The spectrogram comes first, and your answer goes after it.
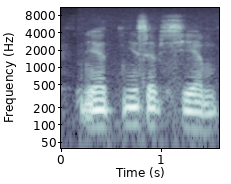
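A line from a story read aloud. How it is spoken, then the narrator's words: Slow speech. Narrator (Russian): проговорил я медленно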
